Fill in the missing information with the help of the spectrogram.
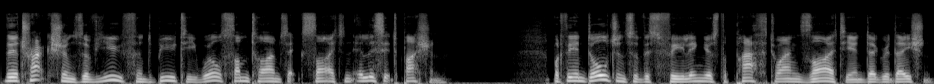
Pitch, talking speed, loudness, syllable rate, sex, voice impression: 140 Hz, 160 wpm, -19 LUFS, 5.5 syllables/s, male, masculine, adult-like, tensed, powerful, clear, fluent, slightly raspy, intellectual, slightly friendly, unique, wild, lively, slightly intense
